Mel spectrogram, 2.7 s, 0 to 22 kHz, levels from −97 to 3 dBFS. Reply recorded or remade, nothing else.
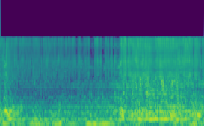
remade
